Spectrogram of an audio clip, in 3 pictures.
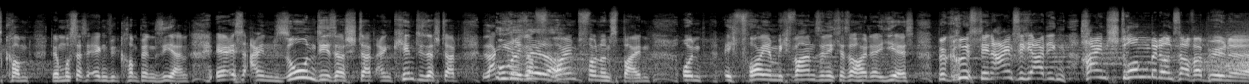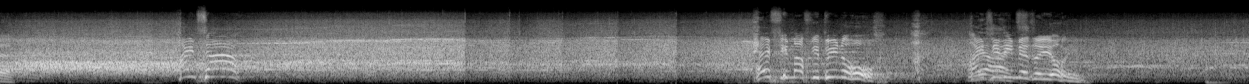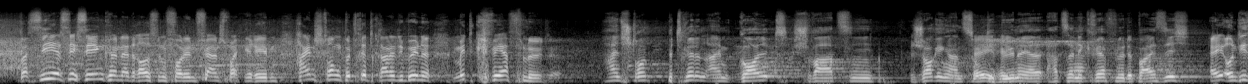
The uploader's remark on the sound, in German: Live aus Hamburg. Live aus der Sporthalle Hamburg.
